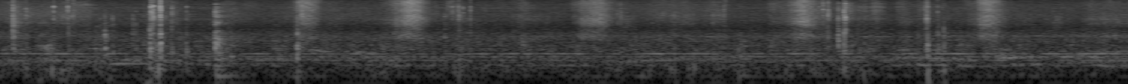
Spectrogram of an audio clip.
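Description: A hand kneads wet dough in a metal bowl, squishing and slapping.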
